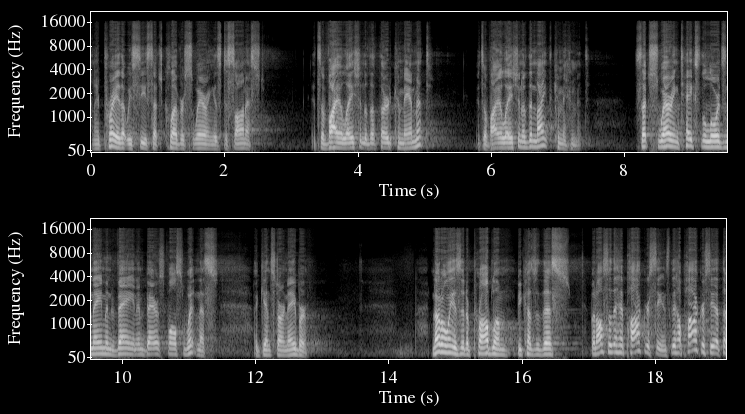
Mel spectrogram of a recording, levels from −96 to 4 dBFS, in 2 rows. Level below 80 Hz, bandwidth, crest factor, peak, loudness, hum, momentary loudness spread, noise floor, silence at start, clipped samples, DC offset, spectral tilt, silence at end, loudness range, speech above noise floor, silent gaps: -76 dBFS; 17 kHz; 22 dB; -2 dBFS; -23 LUFS; none; 13 LU; -69 dBFS; 0 s; under 0.1%; under 0.1%; -4 dB/octave; 0 s; 6 LU; 46 dB; none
